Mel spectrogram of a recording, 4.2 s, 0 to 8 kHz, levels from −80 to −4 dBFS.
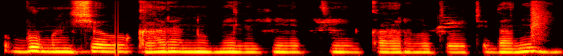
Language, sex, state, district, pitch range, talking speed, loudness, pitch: Kannada, male, Karnataka, Bijapur, 140-150 Hz, 100 wpm, -28 LUFS, 145 Hz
